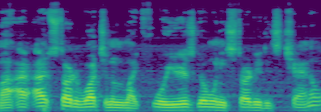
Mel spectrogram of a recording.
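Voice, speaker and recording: The man speaks in a dark, mellow tone. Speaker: podcast host. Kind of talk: podcast intro.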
